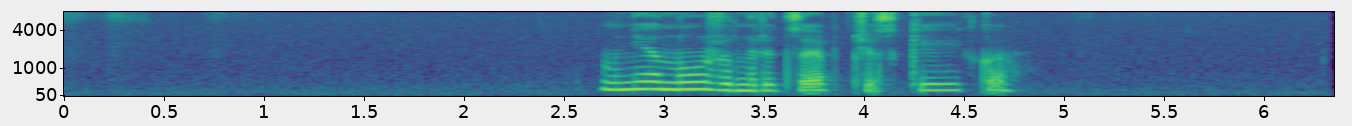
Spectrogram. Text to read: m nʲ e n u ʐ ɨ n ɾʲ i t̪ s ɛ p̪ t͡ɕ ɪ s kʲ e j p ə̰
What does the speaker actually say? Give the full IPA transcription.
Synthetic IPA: m nʲ e n u ʐ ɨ n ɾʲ ɪ t̪ s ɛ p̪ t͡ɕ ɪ s kʲ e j k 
